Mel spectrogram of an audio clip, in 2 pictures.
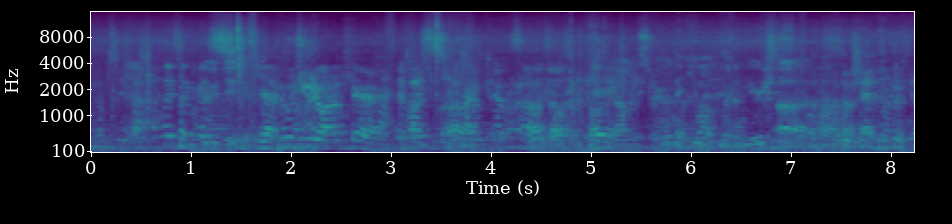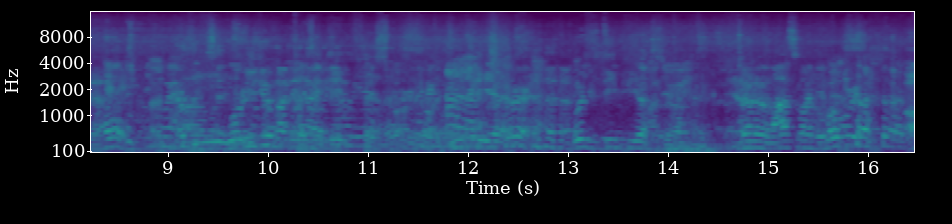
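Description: A crowd of young people chatters loudly nearby.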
